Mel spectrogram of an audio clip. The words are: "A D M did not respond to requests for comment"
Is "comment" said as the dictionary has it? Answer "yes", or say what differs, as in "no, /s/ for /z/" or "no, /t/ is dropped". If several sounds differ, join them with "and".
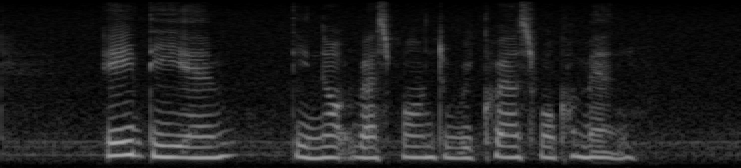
no, /t/ is dropped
